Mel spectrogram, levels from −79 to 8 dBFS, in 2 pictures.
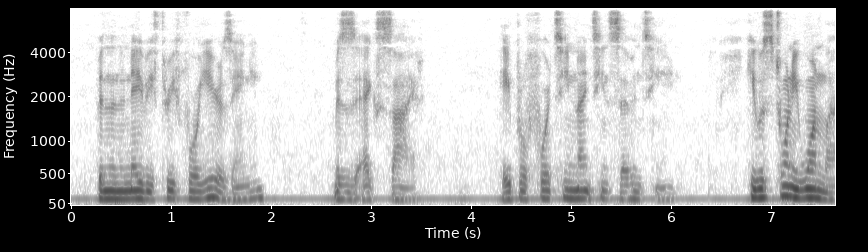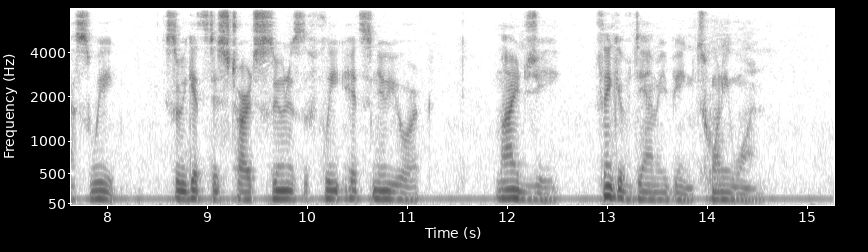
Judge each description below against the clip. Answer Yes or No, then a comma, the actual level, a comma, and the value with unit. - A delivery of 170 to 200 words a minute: No, average, 155 wpm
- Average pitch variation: No, narrow, 2.0 semitones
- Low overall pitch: Yes, low, 120 Hz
